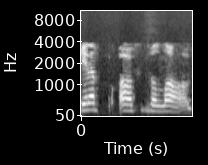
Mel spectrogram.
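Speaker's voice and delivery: ordinary delivery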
